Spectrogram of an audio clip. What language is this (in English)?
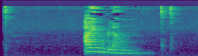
Galician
